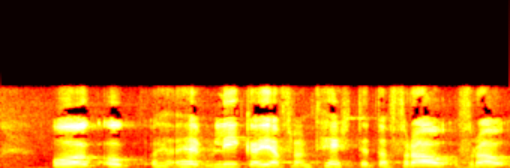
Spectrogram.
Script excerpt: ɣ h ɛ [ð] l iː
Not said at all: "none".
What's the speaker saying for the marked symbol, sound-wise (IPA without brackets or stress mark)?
v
